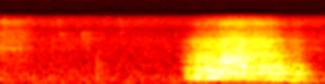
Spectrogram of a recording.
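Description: A brief scraping rub of a container moved on a kitchen countertop, lasting about three-quarters of a second and starting just past a second in.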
